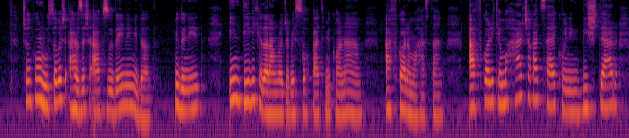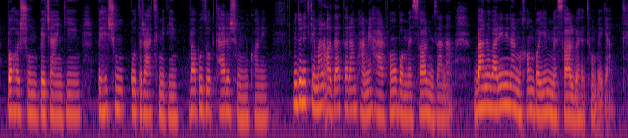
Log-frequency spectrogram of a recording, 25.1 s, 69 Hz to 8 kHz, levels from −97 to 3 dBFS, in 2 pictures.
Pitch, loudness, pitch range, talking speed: 180 Hz, -37 LUFS, 160-205 Hz, 130 wpm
